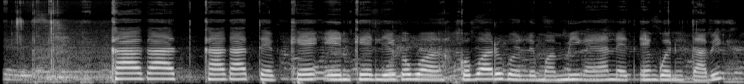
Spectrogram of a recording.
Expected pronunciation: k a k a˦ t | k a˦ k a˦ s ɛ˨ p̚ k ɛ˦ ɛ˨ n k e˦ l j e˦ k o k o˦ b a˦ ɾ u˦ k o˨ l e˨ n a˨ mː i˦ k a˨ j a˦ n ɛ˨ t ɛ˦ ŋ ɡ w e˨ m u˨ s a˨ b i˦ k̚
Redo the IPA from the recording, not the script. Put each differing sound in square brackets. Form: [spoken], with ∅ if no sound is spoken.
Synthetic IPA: k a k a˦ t | k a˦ k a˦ [t] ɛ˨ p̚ k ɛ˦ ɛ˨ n k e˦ l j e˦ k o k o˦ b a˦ ɾ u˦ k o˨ l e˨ [m] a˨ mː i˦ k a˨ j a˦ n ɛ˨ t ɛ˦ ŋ ɡ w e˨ [n] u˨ [t] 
